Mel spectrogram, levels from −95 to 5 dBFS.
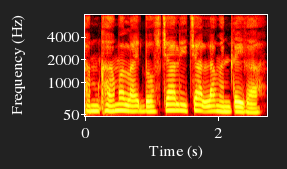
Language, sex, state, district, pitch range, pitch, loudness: Wancho, male, Arunachal Pradesh, Longding, 150-175 Hz, 155 Hz, -14 LUFS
